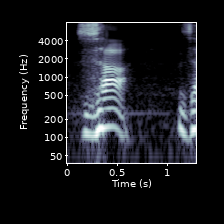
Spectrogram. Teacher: ঝা আলিফ জবর ঝা জিব্বা নিচেতে চাপ দিয়ে 1 আলিফ টান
